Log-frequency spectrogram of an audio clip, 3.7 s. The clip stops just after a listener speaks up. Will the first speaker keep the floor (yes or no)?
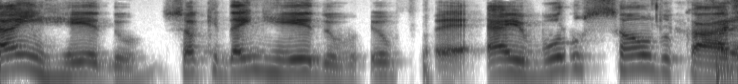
no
